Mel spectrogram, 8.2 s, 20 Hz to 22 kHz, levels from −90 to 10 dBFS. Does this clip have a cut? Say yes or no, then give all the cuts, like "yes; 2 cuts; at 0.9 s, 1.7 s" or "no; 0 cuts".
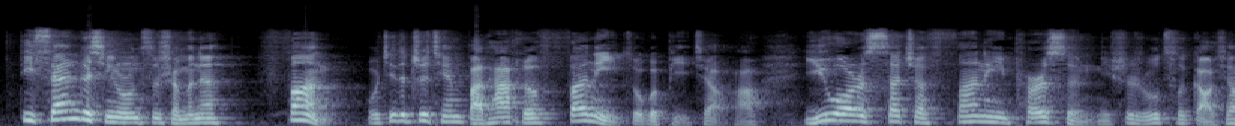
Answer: no; 0 cuts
